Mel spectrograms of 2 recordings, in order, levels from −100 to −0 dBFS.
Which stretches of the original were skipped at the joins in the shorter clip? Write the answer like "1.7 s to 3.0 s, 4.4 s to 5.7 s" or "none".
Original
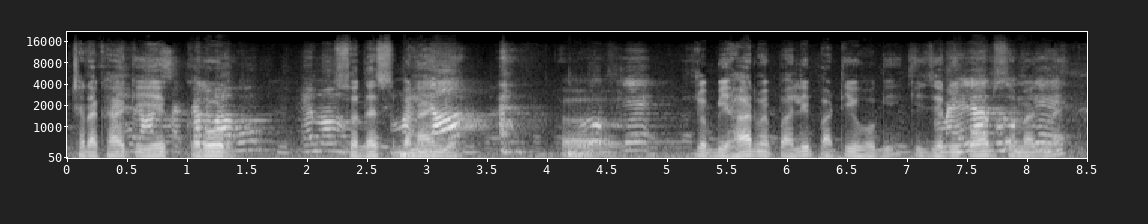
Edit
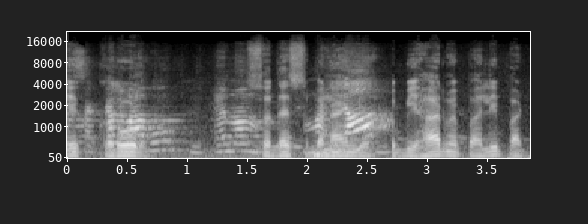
3.5 s to 5.4 s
